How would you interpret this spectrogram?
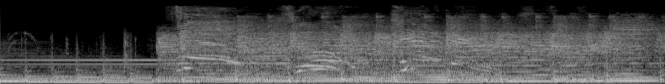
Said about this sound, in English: If you listen close, you can hear kids screaming.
